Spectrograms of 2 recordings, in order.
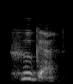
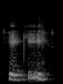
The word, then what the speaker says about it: hygge: it's Danish concept of it's called hygge but it's spelled h y GG e and I became very interested in it last year coming up to Christmas how my children were calling it piggy but it's actually called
